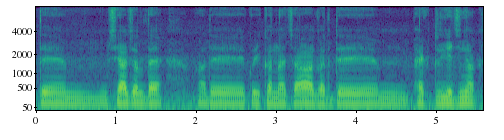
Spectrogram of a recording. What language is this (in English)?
Dogri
